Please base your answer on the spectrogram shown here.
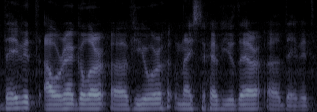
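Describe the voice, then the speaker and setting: A man's voice: medium pitch, flat delivery, normal speed, clean tone, highs cut off. A man whose first language is Russian, hosting a live stream in a casual way, repeating words as he rambles and laughing often.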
